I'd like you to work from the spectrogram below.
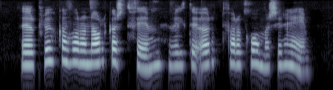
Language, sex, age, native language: Icelandic, female, 40-49, Icelandic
